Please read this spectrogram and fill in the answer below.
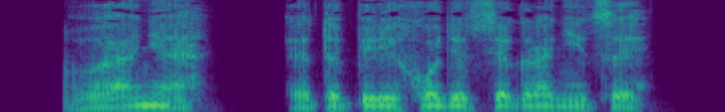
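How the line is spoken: Icy. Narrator (Russian): он ледяным тоном сказал

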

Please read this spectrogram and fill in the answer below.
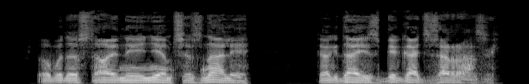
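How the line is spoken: Grumbling. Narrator (Russian): проворчал Гертаубер

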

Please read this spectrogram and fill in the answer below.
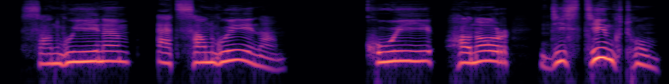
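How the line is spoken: Exhaled at last. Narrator (Russian): Выдохнул он наконец

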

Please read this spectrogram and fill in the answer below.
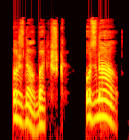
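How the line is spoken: Stammering mutter. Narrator (Russian): пробормотал, заикаясь, Кудимыч

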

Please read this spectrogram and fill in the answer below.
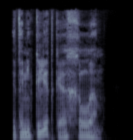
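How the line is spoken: Muttered. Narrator (Russian): буркнул

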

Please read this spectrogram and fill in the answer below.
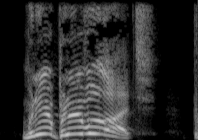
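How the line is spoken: Thundered. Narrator (Russian): прогремел Аргирис

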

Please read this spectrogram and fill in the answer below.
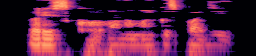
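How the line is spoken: Whispering. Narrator (Russian): прошептал он

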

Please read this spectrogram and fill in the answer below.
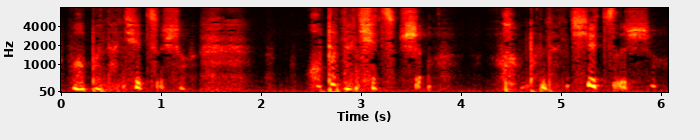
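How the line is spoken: Sobbing, breaking down, repeating. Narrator (Chinese): 李大公哭得悲悲切切，他的精神看上去已经濒于崩溃，只是不停地重复着

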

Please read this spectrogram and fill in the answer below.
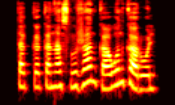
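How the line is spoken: Pleased singsong. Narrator (Russian): довольно пропела

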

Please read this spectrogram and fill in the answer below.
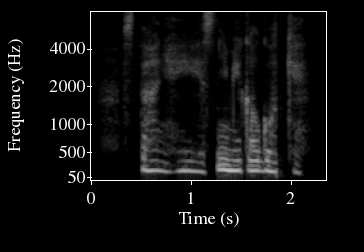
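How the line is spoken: Hoarse command. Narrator (Russian): хрипло приказывает он

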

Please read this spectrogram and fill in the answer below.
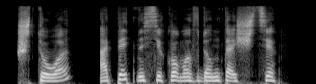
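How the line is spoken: Stern but kindly grumble. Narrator (Russian): Грозно хмуря брови бурчит мама, но все равно по-доброму

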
